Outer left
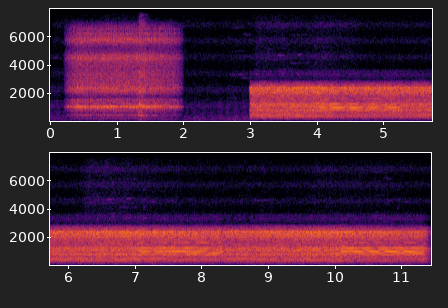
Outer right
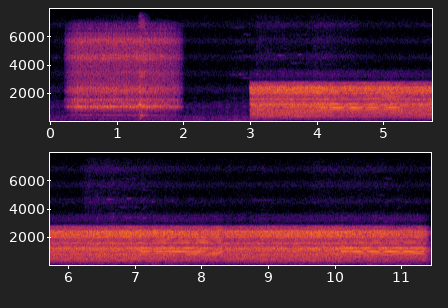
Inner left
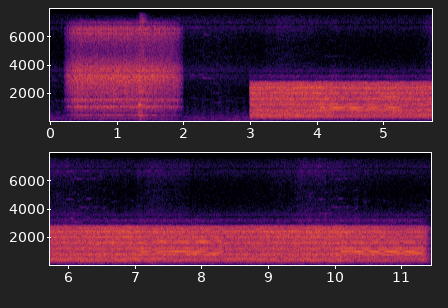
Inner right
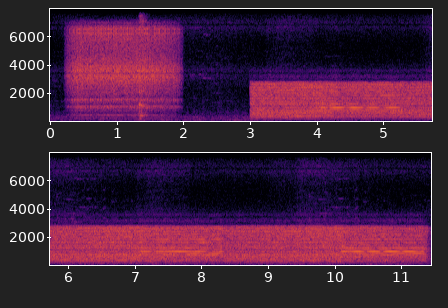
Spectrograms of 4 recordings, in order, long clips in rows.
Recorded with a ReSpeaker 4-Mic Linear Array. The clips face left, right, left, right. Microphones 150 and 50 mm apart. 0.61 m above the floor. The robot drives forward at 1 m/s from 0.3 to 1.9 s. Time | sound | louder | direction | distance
1.3 | a snare drum | outer right 1 dB, inner left 2 dB | 60° left (ahead or behind) | 3.5 m
3.0 | a buzzer | outer left 1 dB, inner left 3 dB | 40° left (ahead or behind) | 1.4 m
